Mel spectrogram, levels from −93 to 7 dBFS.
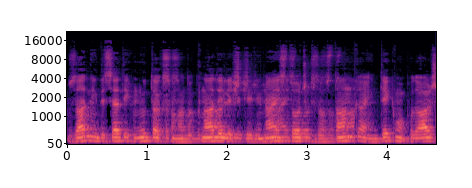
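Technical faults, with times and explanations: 1.24–3.60 s, doubled audio track: right after "zadnjih desetih minutah" a dry copy, around 10 dB down, trails by roughly a tenth of a second, likely from a second, slower capture path.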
